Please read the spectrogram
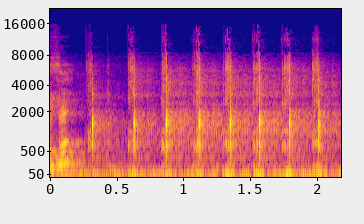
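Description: Kitchen knife finely chopping a red onion on a wooden cutting board: short, even knife strokes hitting the board at about four a second.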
